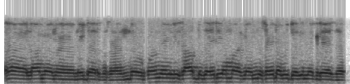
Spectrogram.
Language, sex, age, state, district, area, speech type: Tamil, male, 45-60, Tamil Nadu, Tiruchirappalli, rural, conversation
